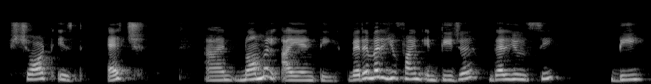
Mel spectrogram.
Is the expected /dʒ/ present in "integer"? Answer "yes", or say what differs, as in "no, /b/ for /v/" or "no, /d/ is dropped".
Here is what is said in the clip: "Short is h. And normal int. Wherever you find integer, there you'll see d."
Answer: yes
